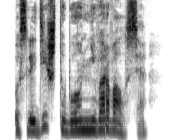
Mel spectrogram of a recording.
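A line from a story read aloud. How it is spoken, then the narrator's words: Whisper. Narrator (Russian): шепнула ей Кайра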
